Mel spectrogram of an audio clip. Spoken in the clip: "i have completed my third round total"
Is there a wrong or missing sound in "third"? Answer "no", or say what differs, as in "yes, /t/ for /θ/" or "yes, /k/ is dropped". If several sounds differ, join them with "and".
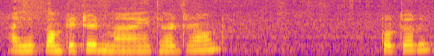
yes, /t/ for /θ/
